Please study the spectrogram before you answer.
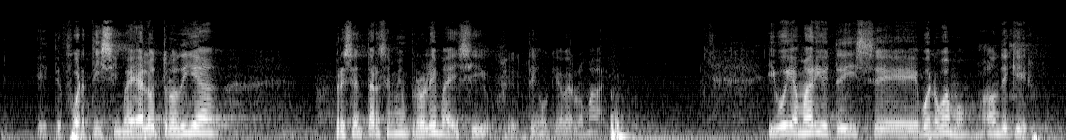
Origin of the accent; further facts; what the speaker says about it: Basque Country, Spain; él dice que soy un vasco cabrón, y es cierto.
